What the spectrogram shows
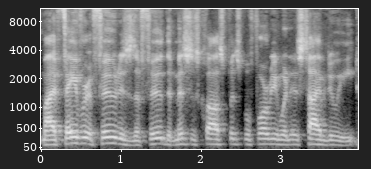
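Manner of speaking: usual speaking voice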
